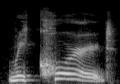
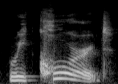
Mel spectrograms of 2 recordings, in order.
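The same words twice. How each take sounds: Both takes have the same delivery.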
